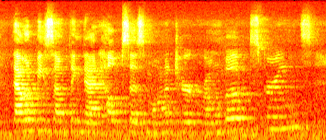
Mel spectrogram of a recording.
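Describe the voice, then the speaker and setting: A woman talks at a fairly quick pace in a fairly high pitch. Room echo and background noise are both noticeable. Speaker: elementary school teacher. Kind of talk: public comment at a meeting. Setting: school board meeting, microphone. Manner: soft-spoken.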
